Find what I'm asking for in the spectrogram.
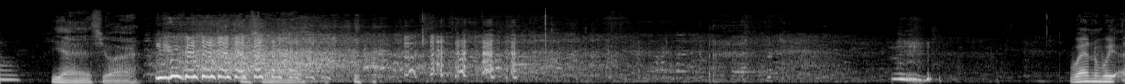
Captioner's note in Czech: smích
